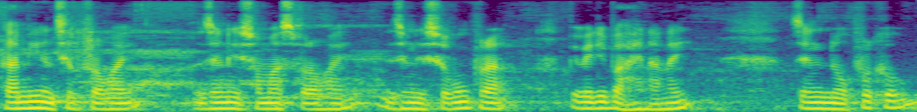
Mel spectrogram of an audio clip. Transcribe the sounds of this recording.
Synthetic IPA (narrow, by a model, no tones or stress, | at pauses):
ɡ̥andiɯnsʰilpʰɾawɦajzɯŋnisɔmaspʰɾawɦajzɯŋnisɯbuŋpʰɾa | b̥ibedibaɦajnanaj | z̥ɯŋninɔpʰɯɾkʰɯw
